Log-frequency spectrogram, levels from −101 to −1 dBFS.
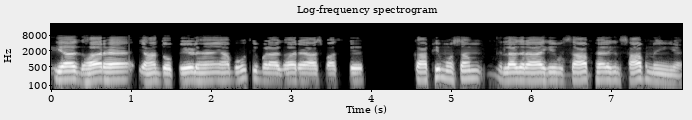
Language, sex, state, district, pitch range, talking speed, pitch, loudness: Hindi, male, Bihar, Jahanabad, 150-170 Hz, 220 wpm, 155 Hz, -15 LUFS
